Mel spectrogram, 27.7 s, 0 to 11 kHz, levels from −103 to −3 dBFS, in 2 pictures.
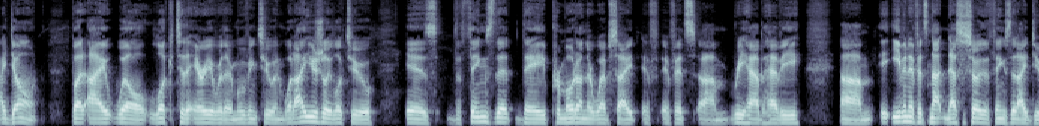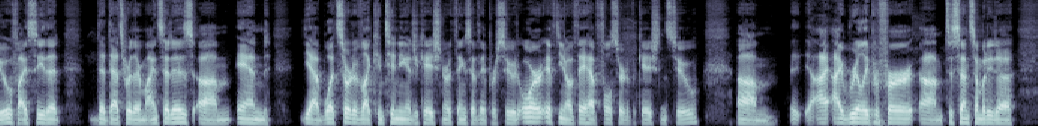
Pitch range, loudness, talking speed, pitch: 95-110 Hz, -19 LUFS, 195 wpm, 100 Hz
